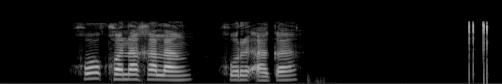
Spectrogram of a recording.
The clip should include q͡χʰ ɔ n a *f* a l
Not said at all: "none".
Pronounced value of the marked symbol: χ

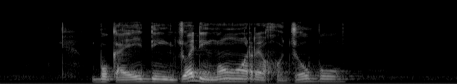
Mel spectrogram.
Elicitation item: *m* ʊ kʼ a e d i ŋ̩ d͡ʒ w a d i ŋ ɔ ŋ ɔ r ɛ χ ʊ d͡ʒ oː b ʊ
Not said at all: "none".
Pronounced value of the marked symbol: b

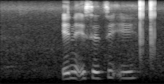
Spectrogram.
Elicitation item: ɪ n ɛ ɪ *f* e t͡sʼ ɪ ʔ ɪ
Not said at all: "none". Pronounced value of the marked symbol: s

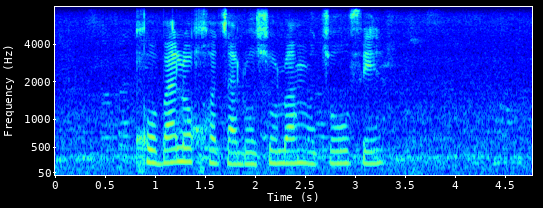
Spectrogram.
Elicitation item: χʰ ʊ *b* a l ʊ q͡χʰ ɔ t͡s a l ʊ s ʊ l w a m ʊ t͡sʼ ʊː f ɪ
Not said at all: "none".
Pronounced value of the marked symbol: b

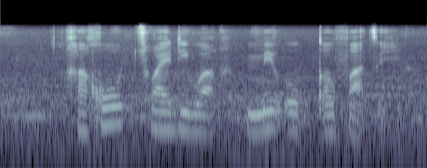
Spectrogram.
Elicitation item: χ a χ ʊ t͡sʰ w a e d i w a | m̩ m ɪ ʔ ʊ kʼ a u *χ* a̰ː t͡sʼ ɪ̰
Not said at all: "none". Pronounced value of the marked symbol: f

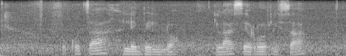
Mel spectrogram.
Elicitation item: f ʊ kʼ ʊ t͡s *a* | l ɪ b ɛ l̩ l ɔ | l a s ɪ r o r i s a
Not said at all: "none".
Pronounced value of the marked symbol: a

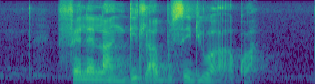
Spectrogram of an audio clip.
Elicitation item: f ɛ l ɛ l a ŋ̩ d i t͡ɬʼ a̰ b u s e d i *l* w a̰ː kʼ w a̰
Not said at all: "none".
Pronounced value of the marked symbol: none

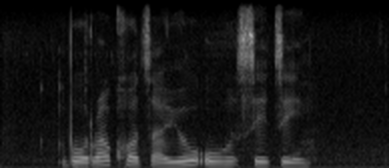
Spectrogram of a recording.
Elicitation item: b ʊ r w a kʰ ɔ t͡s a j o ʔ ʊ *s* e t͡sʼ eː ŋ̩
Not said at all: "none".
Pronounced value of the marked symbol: s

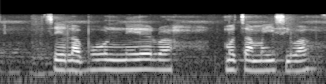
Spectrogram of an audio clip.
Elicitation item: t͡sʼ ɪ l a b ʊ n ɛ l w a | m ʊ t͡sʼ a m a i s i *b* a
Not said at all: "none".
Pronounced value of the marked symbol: w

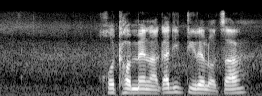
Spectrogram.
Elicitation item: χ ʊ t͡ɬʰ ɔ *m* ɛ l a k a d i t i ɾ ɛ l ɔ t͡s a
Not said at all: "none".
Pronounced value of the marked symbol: m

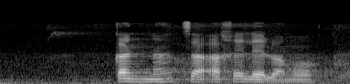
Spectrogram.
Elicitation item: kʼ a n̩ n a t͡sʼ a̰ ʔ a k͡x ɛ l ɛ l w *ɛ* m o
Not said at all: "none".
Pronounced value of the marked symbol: a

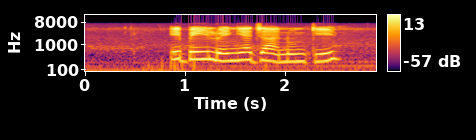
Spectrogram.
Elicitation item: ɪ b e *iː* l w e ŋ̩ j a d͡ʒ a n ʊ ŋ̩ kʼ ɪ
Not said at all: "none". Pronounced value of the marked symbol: i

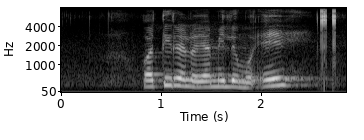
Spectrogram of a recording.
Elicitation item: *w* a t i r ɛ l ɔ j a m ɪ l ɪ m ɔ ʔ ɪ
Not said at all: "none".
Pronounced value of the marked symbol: w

